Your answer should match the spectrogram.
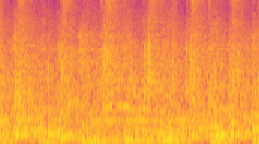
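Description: Live gospel choir music with hand clapping on a steady beat, about two claps a second.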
